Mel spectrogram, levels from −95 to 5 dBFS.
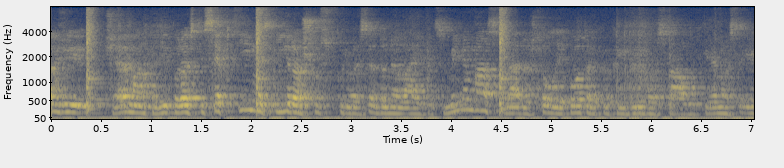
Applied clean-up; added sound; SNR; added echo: none; Snare drum; 5 dB; none.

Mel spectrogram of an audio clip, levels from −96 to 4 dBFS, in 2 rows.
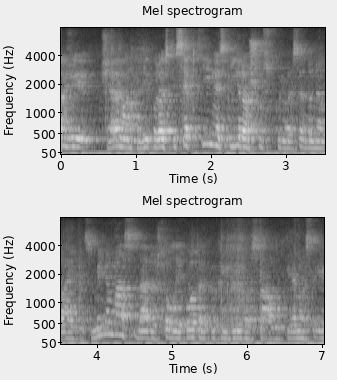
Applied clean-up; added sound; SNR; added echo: none; none; none; none.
